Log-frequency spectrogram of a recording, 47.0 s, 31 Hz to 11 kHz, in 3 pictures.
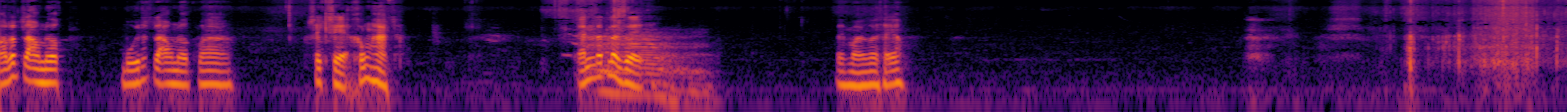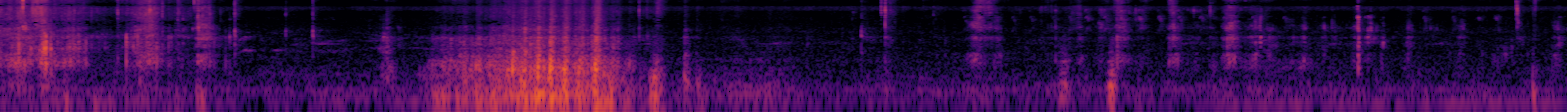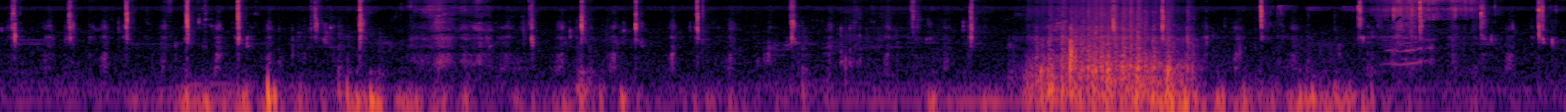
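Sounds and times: fruit rustling being pulled apart: 0:13.8 - 0:18.1
person chewing wet smacks: 0:25.6 - 0:41.2, 0:43.5 - 0:47.0.

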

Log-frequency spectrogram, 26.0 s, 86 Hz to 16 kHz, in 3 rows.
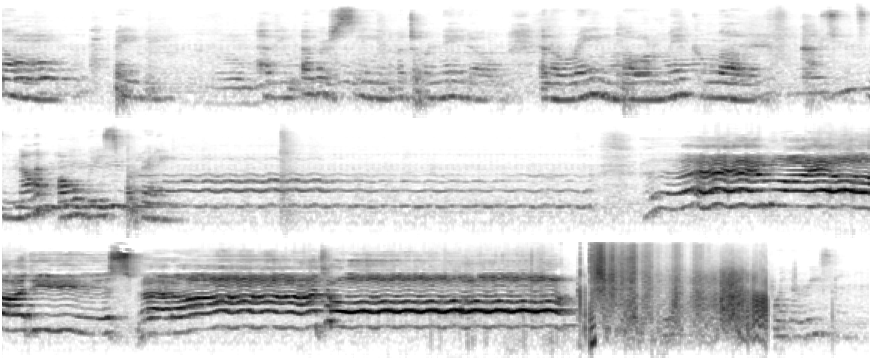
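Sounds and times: person singing operatically: 0:00.0 - 0:00.9, 0:06.0 - 0:23.1
short noisy burst: 0:23.1 - 0:25.0.

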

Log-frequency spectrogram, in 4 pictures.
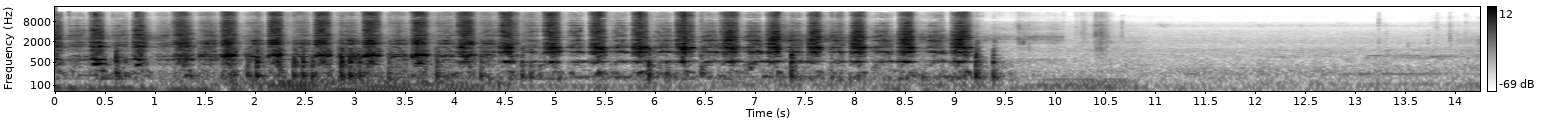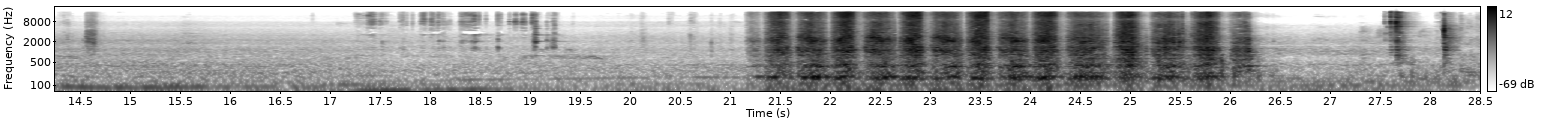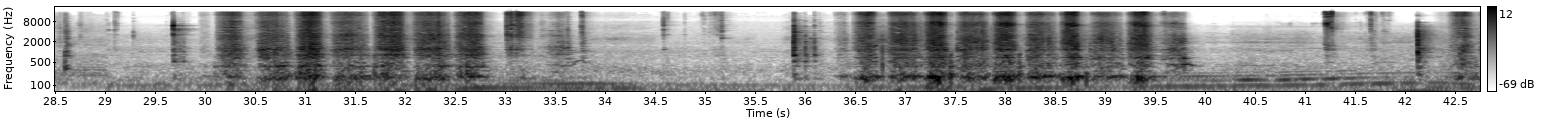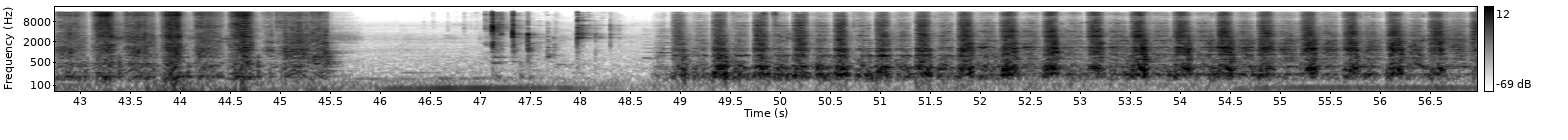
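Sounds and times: hand saw cutting wood: 0:00.0 - 0:09.6, 0:21.2 - 0:26.3, 0:30.0 - 0:33.8, 0:36.3 - 0:39.9, 0:42.4 - 0:45.7, 0:48.8 - 0:56.9.

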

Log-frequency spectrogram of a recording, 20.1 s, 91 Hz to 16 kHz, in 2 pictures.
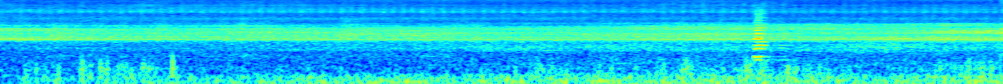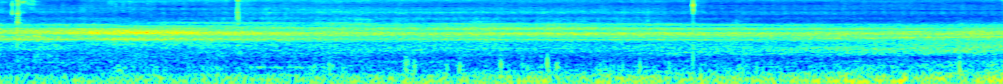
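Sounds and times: distant jet engines whining: 0:00.0 - 0:20.0
wind rumble on microphone: 0:00.0 - 0:20.0
short horn toot: 0:07.5 - 0:07.8.

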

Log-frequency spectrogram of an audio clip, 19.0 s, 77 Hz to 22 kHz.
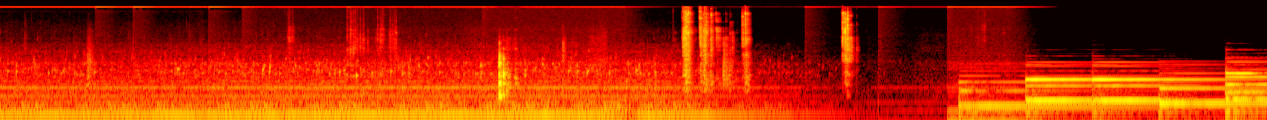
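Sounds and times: steady low hum: 0:00.0 - 0:15.8
supplies handled on hard desk: 0:10.2 - 0:11.3.

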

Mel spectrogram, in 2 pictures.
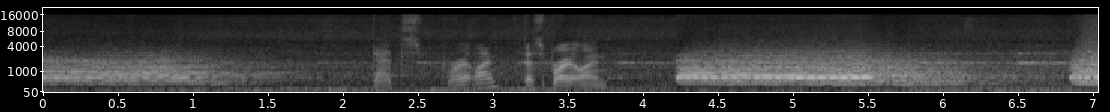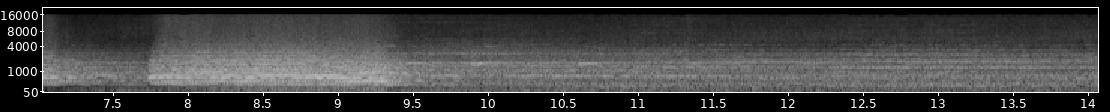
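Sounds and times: train horn blasts: 0:00.0 - 0:01.7, 0:04.2 - 0:09.7
locomotive rushing past: 0:00.0 - 0:14.0.

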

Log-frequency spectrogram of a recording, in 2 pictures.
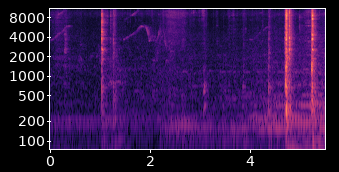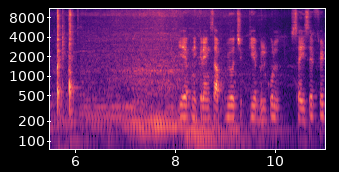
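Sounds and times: sharp metallic knocks: 0:04.3 - 0:06.2.

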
